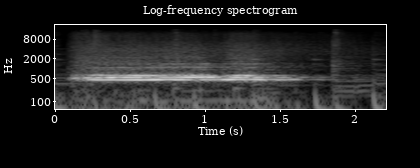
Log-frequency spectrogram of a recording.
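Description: A steam train whistle blows one long, loud, steady shriek over a breathy hiss of steam, then cuts off abruptly, leaving a brief faint tail.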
